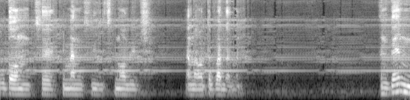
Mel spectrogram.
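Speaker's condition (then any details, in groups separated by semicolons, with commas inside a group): Brain injury; severe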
